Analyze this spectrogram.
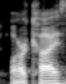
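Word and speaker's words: arXiv: a website called um I think you say archive but it's spelled like AR i x something it's where a physicists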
